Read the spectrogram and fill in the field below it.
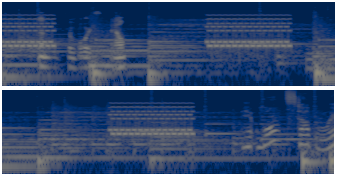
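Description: Repeated electronic ringing from a phone in AI: The Somnium Files, three clear bursts with short gaps, loud and near, over background game music and intermittent speech.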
